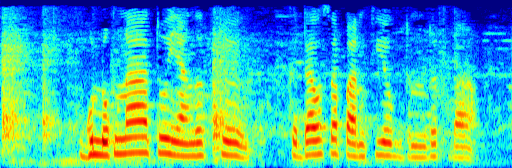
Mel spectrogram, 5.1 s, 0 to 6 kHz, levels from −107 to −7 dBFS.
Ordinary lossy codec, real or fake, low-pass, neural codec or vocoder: MP3, 32 kbps; real; 5.4 kHz; none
